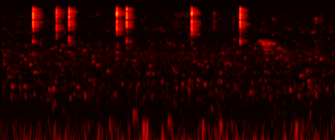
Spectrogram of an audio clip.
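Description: Near silence broken by about seven faint, sharp clicks spaced unevenly, from a computer mouse and keyboard as text is selected and copied.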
